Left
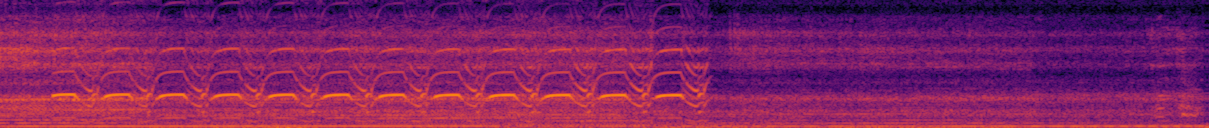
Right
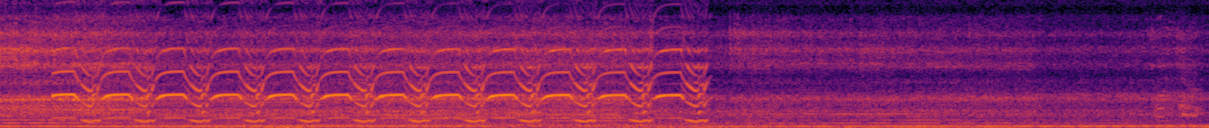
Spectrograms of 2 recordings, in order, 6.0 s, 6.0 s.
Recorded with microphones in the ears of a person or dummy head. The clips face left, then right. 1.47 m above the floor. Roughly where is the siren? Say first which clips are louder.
Right 2 dB; right.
